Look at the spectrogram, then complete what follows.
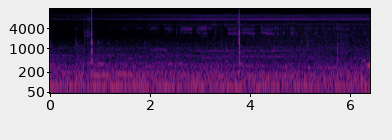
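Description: Steady high-pitched insect chirping, with one sharp crack nearly four seconds in from a PCP air rifle firing, and a fainter click about a second in.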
